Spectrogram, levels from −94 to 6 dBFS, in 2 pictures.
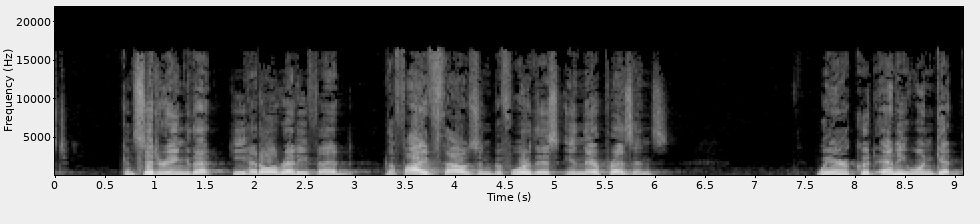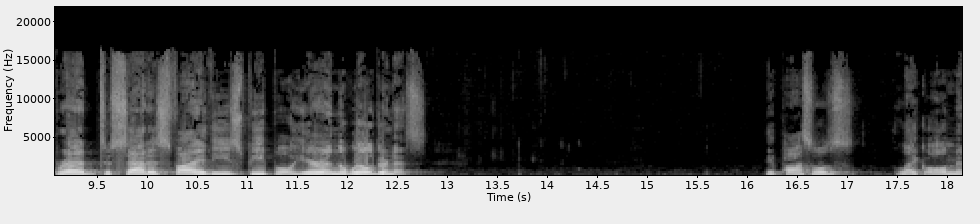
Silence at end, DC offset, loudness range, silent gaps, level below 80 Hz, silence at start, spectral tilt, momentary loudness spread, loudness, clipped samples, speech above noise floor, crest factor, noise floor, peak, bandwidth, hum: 0 s; under 0.1%; 12 LU; none; -70 dBFS; 0.7 s; -6 dB/octave; 13 LU; -18 LUFS; under 0.1%; 59 dB; 16 dB; -76 dBFS; -2 dBFS; 16.5 kHz; none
